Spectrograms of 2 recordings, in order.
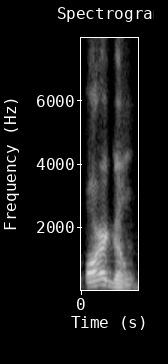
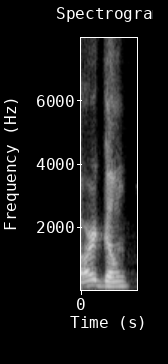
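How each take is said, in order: First: Órgão with an open ó, stressed first; órgão as a paroxytone; correct stress. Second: Orgão stressed at the end, or-GÃO; orgão as an oxytone; wrong stress. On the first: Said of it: "quando eu falo órgão". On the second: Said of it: "se eu não colocar acento". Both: Shown as a demonstration.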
